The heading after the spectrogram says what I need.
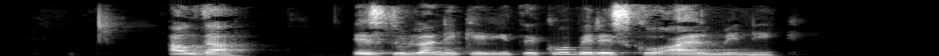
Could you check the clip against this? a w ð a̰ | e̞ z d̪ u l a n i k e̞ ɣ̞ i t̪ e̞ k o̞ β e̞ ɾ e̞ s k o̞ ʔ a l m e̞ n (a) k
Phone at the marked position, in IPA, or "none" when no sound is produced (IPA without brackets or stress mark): i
